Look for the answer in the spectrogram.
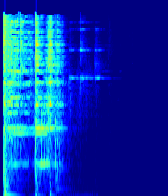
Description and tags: A plate that is dropped and broken.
